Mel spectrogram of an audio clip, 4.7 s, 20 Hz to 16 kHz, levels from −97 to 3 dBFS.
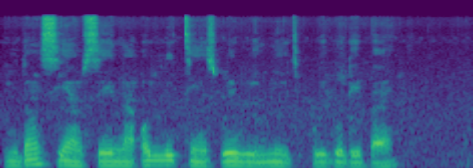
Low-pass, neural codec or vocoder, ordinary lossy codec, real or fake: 10.8 kHz; none; none; real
